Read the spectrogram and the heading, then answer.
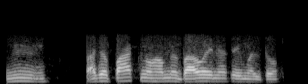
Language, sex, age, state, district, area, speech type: Gujarati, male, 18-30, Gujarat, Junagadh, urban, conversation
